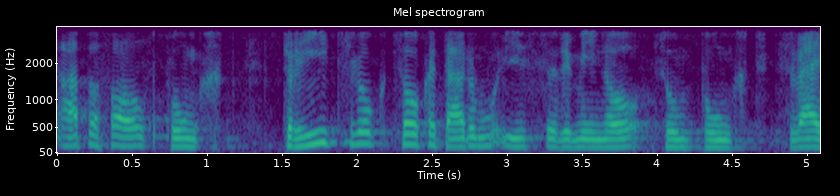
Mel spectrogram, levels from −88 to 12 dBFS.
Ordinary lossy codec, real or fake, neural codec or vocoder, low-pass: none; fake; codec, 16 kHz, 4 kbps, FreqCodec, smaller model; 3.6 kHz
